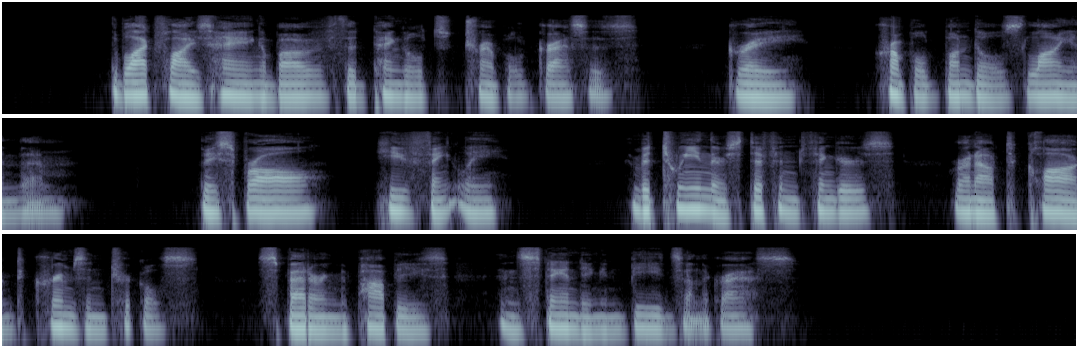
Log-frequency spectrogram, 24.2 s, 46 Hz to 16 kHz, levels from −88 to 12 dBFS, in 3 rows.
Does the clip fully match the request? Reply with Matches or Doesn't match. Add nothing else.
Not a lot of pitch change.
Matches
